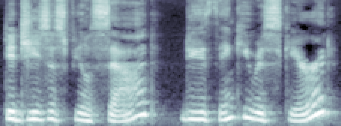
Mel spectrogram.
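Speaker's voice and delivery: ordinary delivery, nothing marked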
